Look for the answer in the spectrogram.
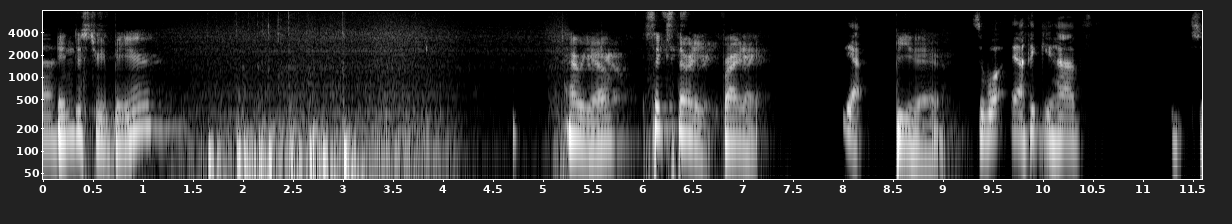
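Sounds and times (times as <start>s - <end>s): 
speech: 0.0s - 1.3s, 5.2s - 7.3s, 8.0s - 10.6s, 11.3s - 11.5s
computer keyboard keystrokes typing a Google search: 1.6s - 3.2s.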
